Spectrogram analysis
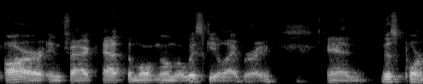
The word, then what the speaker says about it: Multnomah: So how's it pronounced? Multnomah? Yes, Multnomah.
